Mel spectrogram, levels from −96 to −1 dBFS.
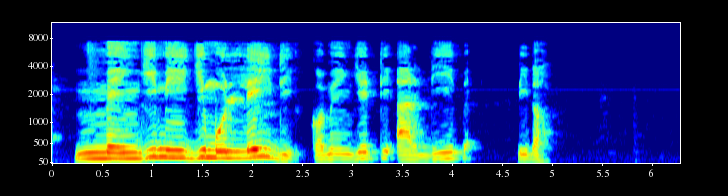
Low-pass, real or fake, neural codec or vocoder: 7.2 kHz; real; none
